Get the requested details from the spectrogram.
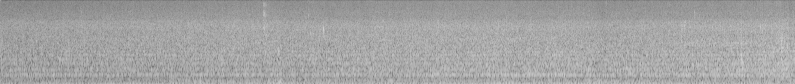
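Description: Another motorboat approaches and passes close by, its engine growing louder.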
